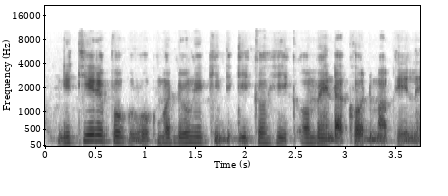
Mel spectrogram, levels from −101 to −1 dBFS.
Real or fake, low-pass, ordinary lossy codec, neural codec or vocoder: fake; none; none; vocoder, 22.05 kHz, 80 mel bands, HiFi-GAN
